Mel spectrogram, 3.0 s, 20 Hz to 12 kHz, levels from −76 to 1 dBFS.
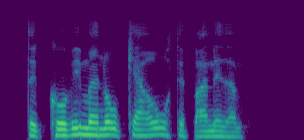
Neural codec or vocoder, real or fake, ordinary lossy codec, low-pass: codec, 16 kHz, about 1 kbps, DyCAST, with the encoder's durations; fake; MP3, 48 kbps; 7.2 kHz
